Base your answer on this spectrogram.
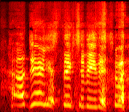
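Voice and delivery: high, loud, laughing mock fury; mock indignation. Grandfather pretending outrage at his grandson, laughing. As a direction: play the offended elder, laughing. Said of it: "And I'm like".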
